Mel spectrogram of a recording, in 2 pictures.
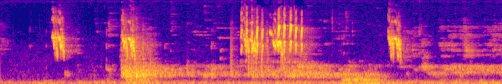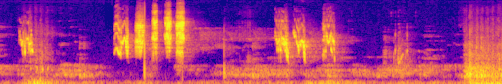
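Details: Happy budgerigar giving scattered short chirps and buzzy chattering bursts over several seconds, with a steady low hum beneath.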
